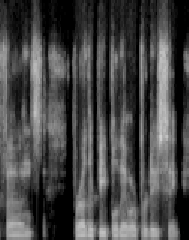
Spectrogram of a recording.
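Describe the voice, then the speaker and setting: A man with a Southern US accent, fairly low in pitch, at a fairly quick pace. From US South, coastal North Carolina. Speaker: insurance underwriting manager. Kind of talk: webinar presentation. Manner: casual, many fillers.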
